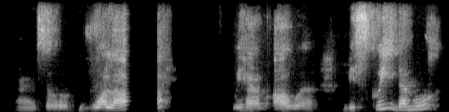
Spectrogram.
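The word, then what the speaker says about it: voilà: And here we have voila. Voila, by the way, is spelled Voila. The OI in French is pronounced as like with a W.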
